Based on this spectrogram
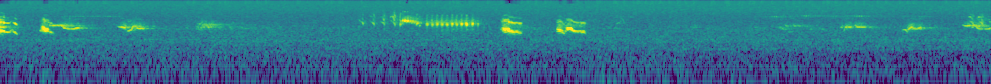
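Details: Mountain bluebird giving sparse, fairly quiet calls: a few thin whistled chirps at the start, a brief buzzy burst around four seconds followed by two sharp bright notes, then faint scattered chirps.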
